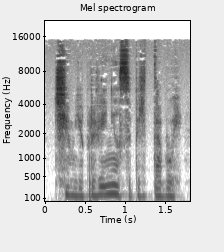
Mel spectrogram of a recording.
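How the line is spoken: Barely audible. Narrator (Russian): еле слышно произнес Эмрей

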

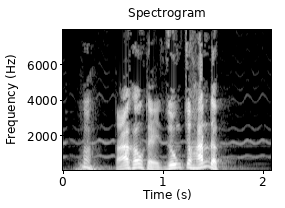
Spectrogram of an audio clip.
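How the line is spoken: Mock scolding. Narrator (Vietnamese): Dương Viễn nạt đùa

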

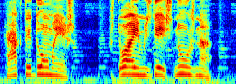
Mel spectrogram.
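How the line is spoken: Whisper. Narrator (Russian): прошептал Два Цветок

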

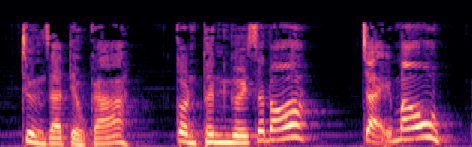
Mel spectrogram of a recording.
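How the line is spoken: Worried, furious shout. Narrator (Vietnamese): Đang lo lắng cho nam nhân, Lý Mặt Dỗ phẫn nộ hét lên

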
